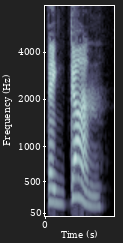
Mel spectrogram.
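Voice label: "big gun", English, British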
